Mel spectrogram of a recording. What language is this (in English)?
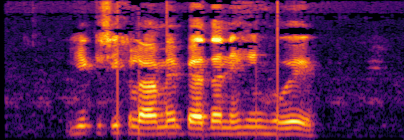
Urdu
